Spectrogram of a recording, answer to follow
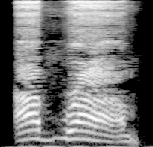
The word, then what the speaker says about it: Abram: and we see that Abram was as like it's avram exalted father Abraham is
